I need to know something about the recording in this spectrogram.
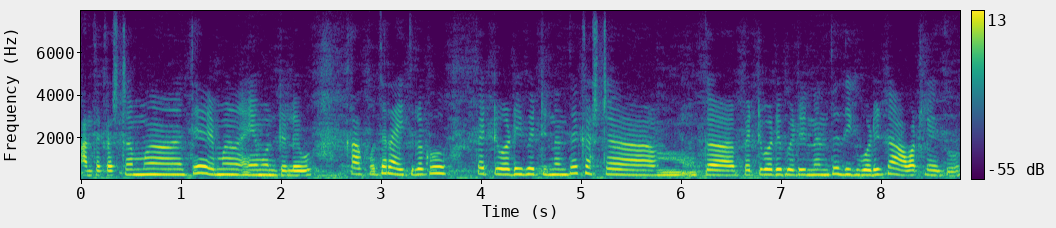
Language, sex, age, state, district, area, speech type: Telugu, female, 18-30, Andhra Pradesh, N T Rama Rao, urban, spontaneous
